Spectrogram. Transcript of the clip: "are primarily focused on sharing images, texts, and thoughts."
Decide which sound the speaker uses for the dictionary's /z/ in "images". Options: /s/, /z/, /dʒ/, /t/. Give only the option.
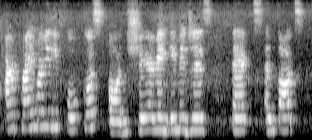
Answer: /s/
